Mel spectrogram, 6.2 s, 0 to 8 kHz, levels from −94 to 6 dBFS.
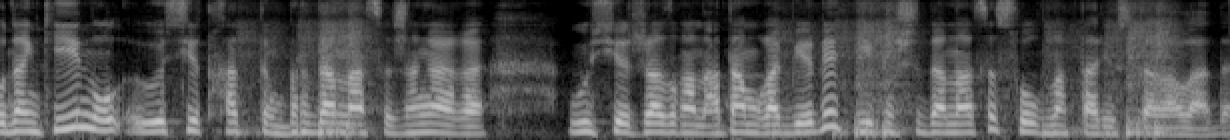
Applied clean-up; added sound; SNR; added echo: none; Snare drum; 13 dB; none.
